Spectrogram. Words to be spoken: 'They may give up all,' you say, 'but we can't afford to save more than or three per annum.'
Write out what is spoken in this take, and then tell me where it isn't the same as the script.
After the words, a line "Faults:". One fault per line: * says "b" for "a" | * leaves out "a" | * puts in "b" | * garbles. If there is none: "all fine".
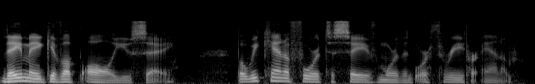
'They may give up all,' you say, 'but we can't afford to save more than or three per annum.'
Faults:
all fine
